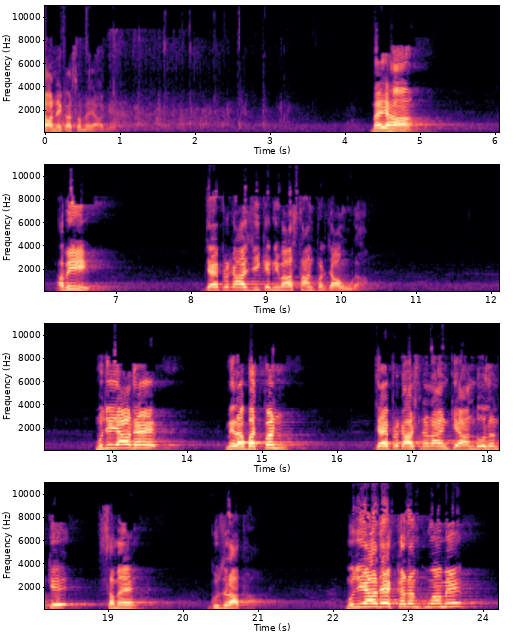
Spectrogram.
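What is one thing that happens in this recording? An elderly man speaks forcefully into a microphone over loudspeakers, pausing between phrases, in a reverberant hall.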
